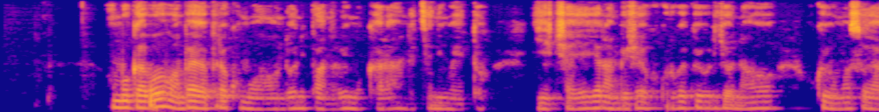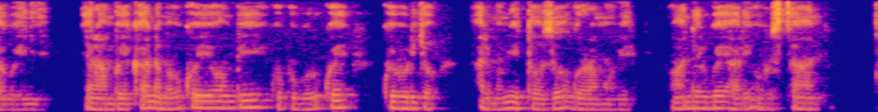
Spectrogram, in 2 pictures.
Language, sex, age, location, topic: Kinyarwanda, male, 25-35, Huye, health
